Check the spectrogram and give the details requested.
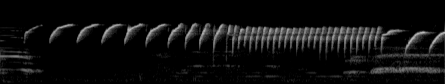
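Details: Canary song used to draw out silent canaries: a series of rising whistled notes speeding up into a dense fast buzzy roll, then slower rising whistles again.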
